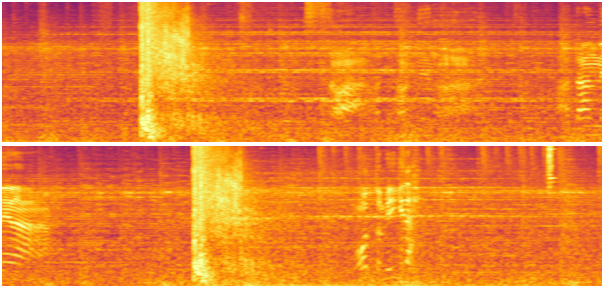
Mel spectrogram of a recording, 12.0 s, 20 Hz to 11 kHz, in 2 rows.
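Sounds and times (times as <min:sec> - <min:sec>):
gunshot: 0:01.4 - 0:02.4, 0:07.9 - 0:08.8.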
